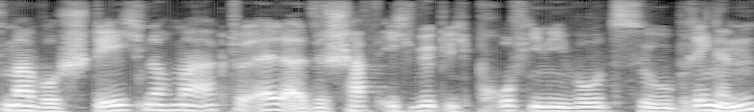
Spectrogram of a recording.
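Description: This is a man with an unremarkable speaking voice, medium in pitch, moving at a fairly quick pace with ordinary pitch variation. The recording is very clean and the background silent. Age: 20s. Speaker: bodybuilder and prep coach. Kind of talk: casual interview.

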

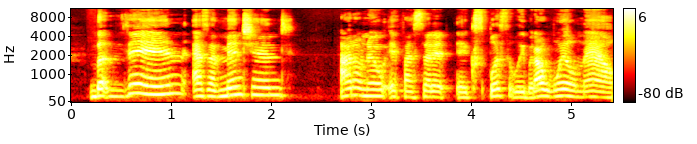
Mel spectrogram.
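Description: The voice has an animated tone and lively intonation. Its pace is fairly slow. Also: woman. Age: 30s. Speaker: ultimate player and equity consultant. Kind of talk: interview.

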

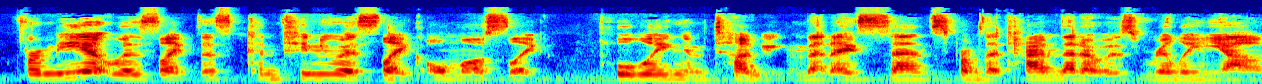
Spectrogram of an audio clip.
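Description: With an American accent, a woman talks at a fairly quick pace. She leaves hardly any pauses. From Ohio, US. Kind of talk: interview.

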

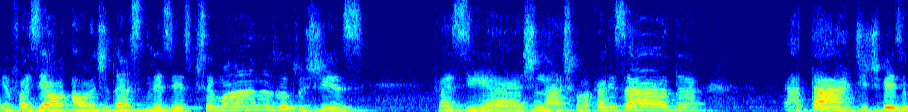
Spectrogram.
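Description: Audible room echo surrounds a woman who speaks fairly slowly at medium pitch with ordinary pitch variation. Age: 60s. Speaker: retiree. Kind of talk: recorded testimony.

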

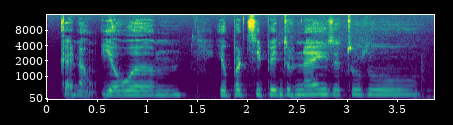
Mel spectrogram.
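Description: A woman speaks at a very slow pace. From Cape Verde. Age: 30s. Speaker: boxer. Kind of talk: casual chat.

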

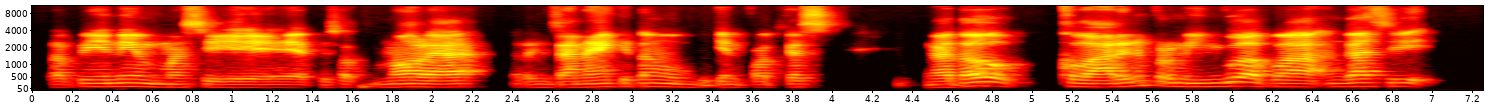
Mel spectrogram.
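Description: At a moderate pace, a man speaks at medium pitch with ordinary pitch variation in a plain, everyday voice. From Indonesia, Bandung. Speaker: podcast host. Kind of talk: casual chat.

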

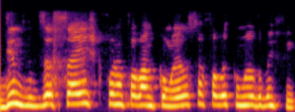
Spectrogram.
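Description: A woman against a quiet background. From northern Portugal, village near Guimarães. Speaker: football industry professional and fan. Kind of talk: casual chat.

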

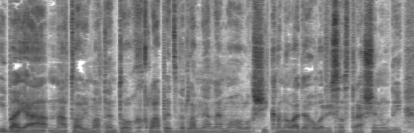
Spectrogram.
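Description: A man with an unremarkable speaking voice, fairly low in pitch, fairly quick, hardly any pauses and fairly even intonation, on a very clean recording with a silent background. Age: 40s. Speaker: businessman and podcast co-host. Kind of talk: casual chat.

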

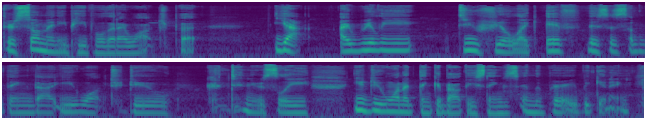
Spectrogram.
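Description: A woman speaks at a fairly slow pace in a medium pitch, her voice somewhat breathy. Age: 20s. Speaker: streamer and podcast host. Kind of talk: casual solo podcast talk. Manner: casual and conversational.

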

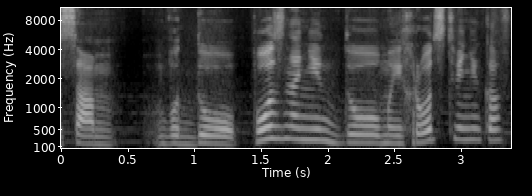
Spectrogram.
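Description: A woman at medium pitch with ordinary pitch variation, over noticeable background noise. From Odesa, Ukraine. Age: 40s. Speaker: dance teacher and volunteer. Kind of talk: interview testimony.

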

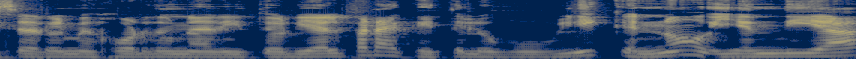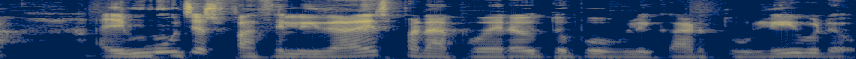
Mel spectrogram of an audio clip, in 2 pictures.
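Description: A woman talks in an animated tone at a fairly quick pace. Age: 30s. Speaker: team facilitator and author. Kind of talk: interview.

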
